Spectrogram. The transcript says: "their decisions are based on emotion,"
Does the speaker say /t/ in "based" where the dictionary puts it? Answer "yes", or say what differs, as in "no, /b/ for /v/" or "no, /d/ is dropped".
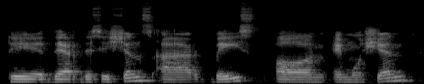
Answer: yes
